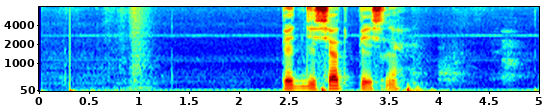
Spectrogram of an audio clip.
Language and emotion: Russian, neutral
